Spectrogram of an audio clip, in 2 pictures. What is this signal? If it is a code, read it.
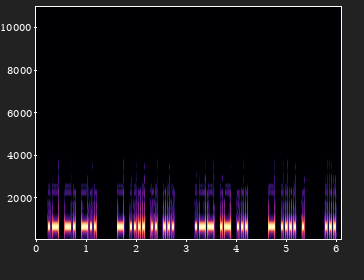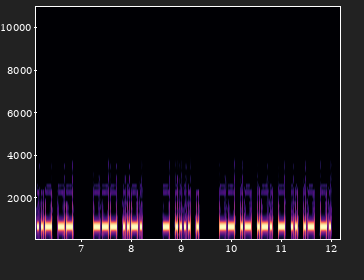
Morse code, heard as a keyed tone, about 28 wpm, 650 Hz. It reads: AND THIS WAS THE SUM OF THE MARTIAN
